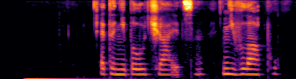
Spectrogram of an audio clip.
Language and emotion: Russian, neutral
